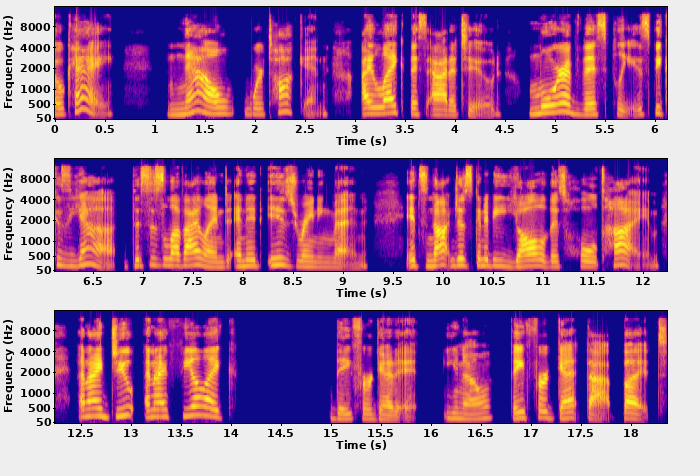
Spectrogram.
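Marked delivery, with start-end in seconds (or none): none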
